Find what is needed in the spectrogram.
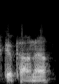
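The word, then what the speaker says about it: Kapono: Capona, right? I said it right? Yeah, I think you said it right. It's Capono.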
